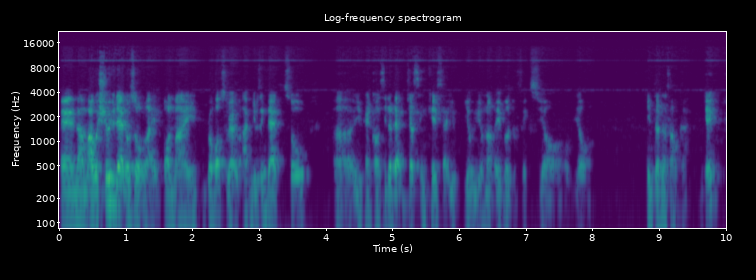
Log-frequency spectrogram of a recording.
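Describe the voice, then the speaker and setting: A man teaching an online class in an informal lecture style, with halting, hesitant phrasing and repeated words, speaking over a video call. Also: mid-range voice, fairly even intonation, vocal fry. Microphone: computer mic on a video call.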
